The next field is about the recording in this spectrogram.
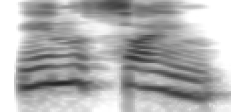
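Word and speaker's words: ensign: क्या बन गया इन एस आई जी एन इसको हम साइन पढ़ेंगे क्या पढ़ेंगे साइन क्योंकि जी यहां पर साइलेंट रहेगा ठीक है ना इन साइन क्लियर यहां पर इन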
